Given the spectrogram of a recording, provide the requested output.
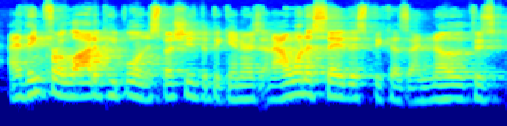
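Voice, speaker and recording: A young man with a high voice, co-hosting a casual podcast. He sounds tired and rambles, restarting sentences and trailing off. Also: fairly even intonation, rapid-fire, sharp tone. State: tired from working all day. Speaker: podcast co-host. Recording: echoey room.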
